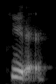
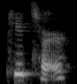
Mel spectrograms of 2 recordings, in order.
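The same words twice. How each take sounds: First: The middle consonant is a soft D sound. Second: The middle consonant is a clear T sound. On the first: This is the everyday American way of saying it. "in America, we actually say a D sound" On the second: This is the more British way of saying it. "none of us really say Peter, right? That's more of a English British accent"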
